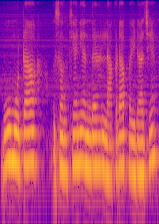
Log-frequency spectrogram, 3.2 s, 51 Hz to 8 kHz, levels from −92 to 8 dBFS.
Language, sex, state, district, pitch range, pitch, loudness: Gujarati, female, Gujarat, Valsad, 175-200 Hz, 190 Hz, -15 LUFS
